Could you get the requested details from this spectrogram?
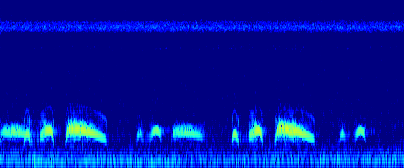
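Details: Untamed spotted dove, its voice dominated by the rapid, dense selang nguku style valued by trappers: short stacked coos leading into a long, drooping coo, the phrase given twice, a constant faint high tone behind.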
